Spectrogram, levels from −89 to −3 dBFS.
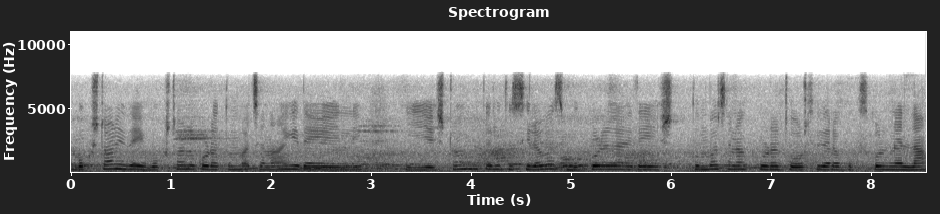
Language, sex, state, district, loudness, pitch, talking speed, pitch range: Kannada, female, Karnataka, Raichur, -16 LUFS, 250 Hz, 155 wpm, 240-270 Hz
